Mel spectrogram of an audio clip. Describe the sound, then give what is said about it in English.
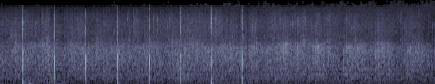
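A church audience applauds its fathers on Father's Day: eight crisp, evenly spaced claps ring out first, then a softer, continuous wash of clapping from the crowd carries on. “This is Father's Day. Would you stand, and let's give all of our dads a good hand.”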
